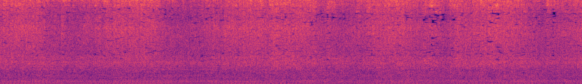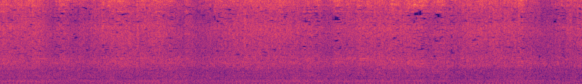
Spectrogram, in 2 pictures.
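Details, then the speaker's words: Troy-Bilt small two-stroke after clearing the air vent, modifying the carburetor float and fitting a new spark plug: steady high-speed buzz, no surging or misfire; normal running. "but um i do believe we got this running about as well as it's going to get without getting too involved with uh new carburetor parts"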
